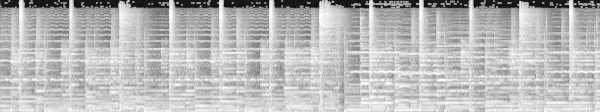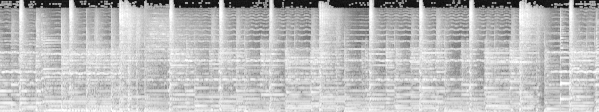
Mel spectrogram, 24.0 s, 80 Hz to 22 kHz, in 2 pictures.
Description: no Backing Vocals Rock 'n' Roll 3:53 Buy £1.50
